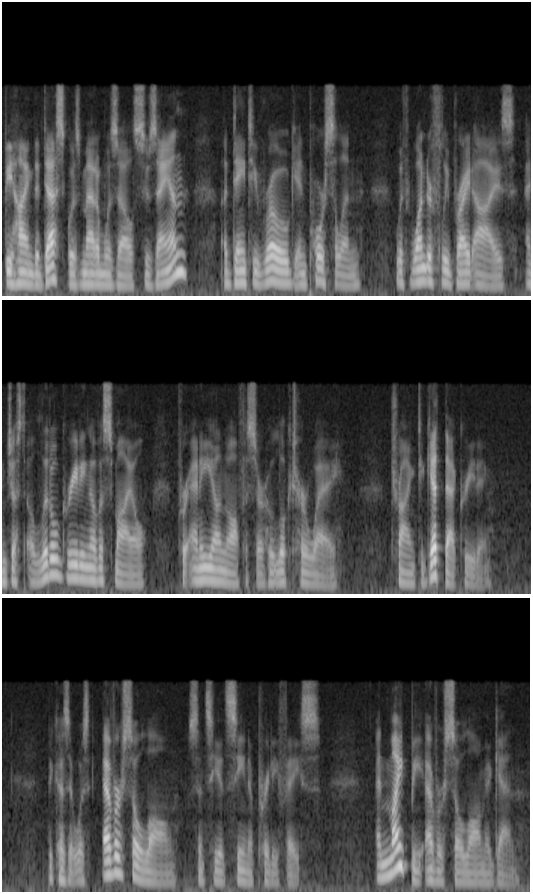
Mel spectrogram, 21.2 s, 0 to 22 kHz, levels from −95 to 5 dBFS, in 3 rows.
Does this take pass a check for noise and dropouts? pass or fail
pass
